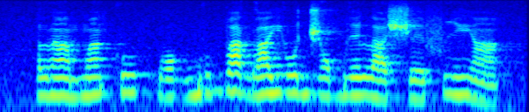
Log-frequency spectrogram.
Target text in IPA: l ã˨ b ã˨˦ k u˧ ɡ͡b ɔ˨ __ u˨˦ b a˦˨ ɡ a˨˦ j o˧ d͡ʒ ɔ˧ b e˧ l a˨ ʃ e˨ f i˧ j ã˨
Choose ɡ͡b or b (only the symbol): ɡ͡b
